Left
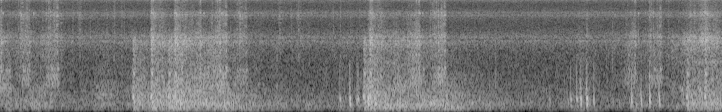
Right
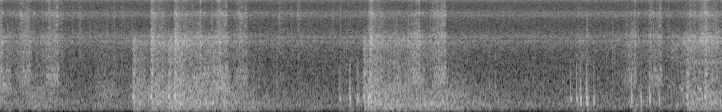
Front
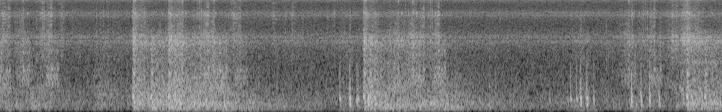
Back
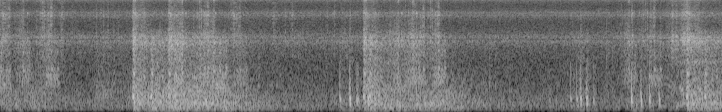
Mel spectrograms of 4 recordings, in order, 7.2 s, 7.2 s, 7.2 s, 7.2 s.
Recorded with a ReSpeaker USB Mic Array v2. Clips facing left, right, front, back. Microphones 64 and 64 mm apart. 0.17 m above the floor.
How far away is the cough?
I don't hear a cough.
